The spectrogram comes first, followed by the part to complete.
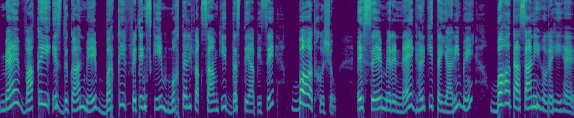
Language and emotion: Urdu, happy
